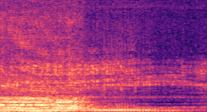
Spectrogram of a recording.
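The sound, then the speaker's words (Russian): A monster, just set down on the floor, lets out a deep, loud lion-like roar that rumbles on for about two seconds, slowly fading with a growling, gravelly texture. No one speaks. “Как только анатом опустил чудовище на пол, оно издало львиный рык и выпустило пару огромных крыльев.”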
